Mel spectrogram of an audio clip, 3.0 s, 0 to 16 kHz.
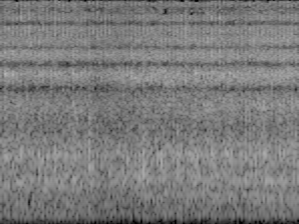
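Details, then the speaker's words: Land Rover Series 2a 88 2.25 diesel, first start after glow plugs, lots of blue smoke: uneven, lumpy beat of about three pulses a second under the clatter; misfire, owner suspects an injector, also a possible valve knock. "Yeah, lots of blue smoke, unfortunately. I reckon it's definitely one of the injectors because it's misfiring."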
